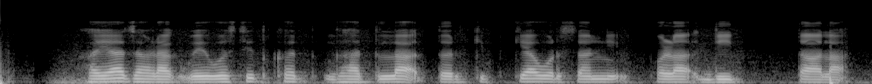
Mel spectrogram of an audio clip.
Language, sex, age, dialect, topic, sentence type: Marathi, male, 18-24, Southern Konkan, agriculture, question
